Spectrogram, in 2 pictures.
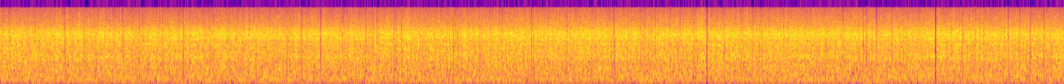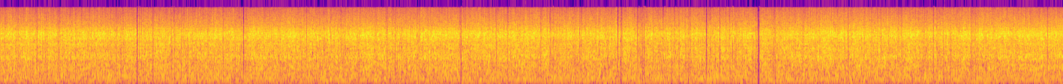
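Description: Motorcycle cruising at a steady speed: a constant rush of wind over the microphone with the engine's even hum underneath.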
